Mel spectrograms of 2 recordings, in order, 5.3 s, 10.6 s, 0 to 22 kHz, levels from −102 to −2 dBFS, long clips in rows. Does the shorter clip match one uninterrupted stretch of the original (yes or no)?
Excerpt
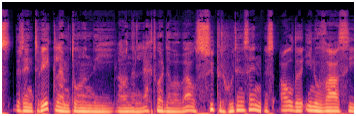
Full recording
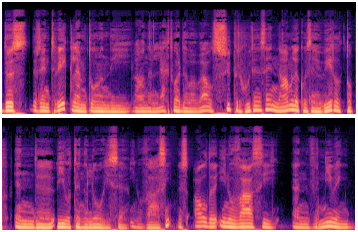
no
